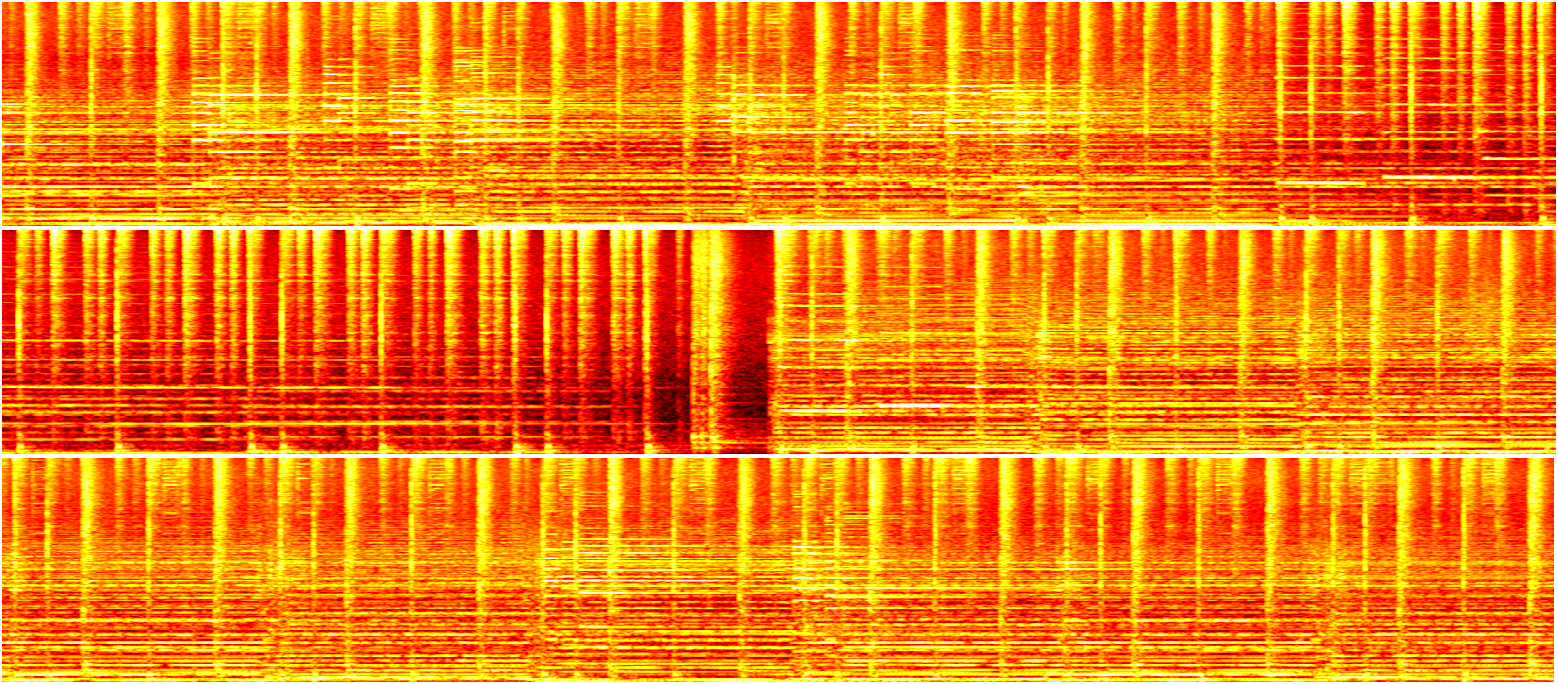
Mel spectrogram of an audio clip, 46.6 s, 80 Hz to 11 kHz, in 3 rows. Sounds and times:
Bowed string instrument: 0.0 - 21.2, 23.2 - 46.6
Guitar: 0.0 - 22.3, 23.0 - 46.6
Snare drum: 20.4 - 46.6.

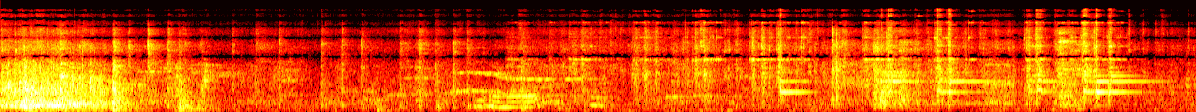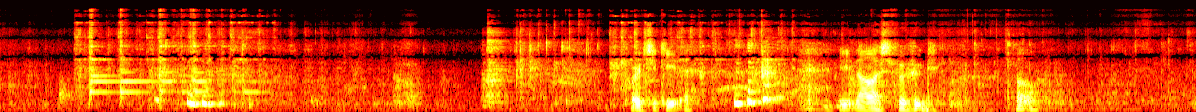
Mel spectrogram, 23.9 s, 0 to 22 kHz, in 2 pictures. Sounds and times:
Speech: 20.3 - 21.4.

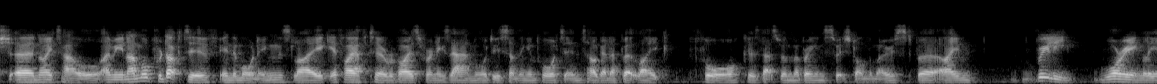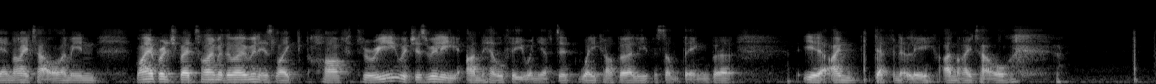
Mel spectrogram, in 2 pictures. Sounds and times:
Speech: 0.0 - 19.0, 19.6 - 21.8.

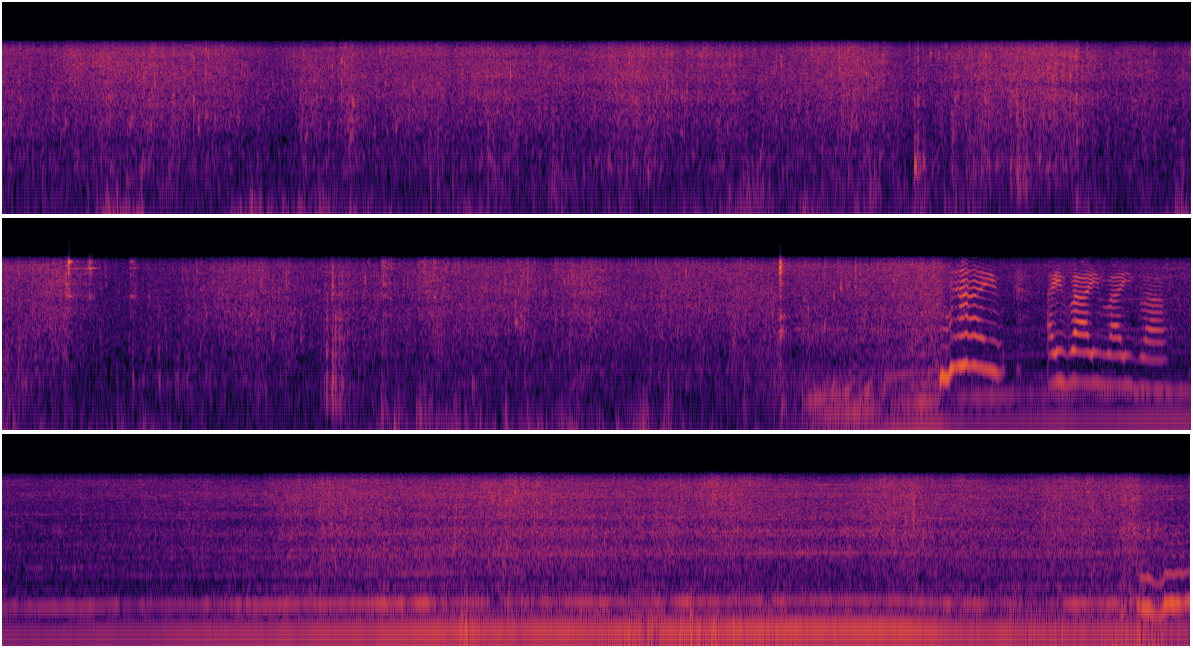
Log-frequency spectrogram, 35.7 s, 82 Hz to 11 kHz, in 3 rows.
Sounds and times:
Motorboat, speedboat: 0.0 - 35.6
Speech: 21.4 - 23.6.

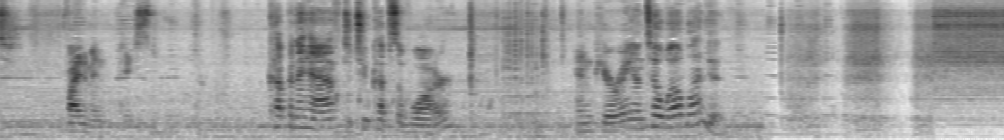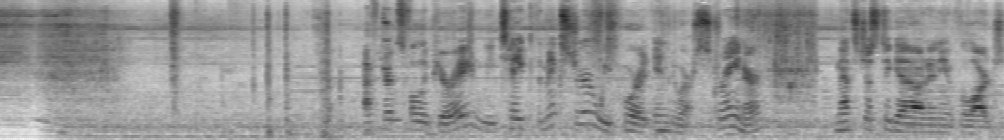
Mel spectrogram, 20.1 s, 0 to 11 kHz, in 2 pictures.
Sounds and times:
Blender: 7.8 - 11.9, 17.6 - 18.2.

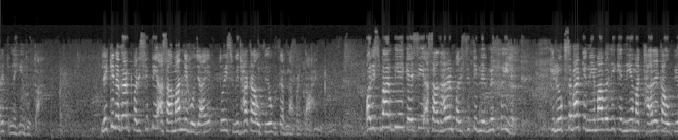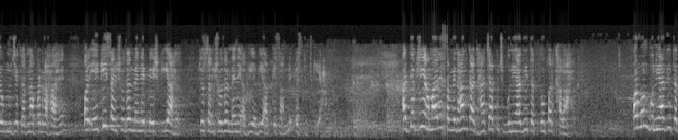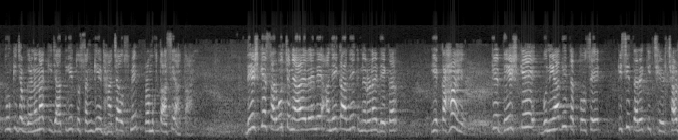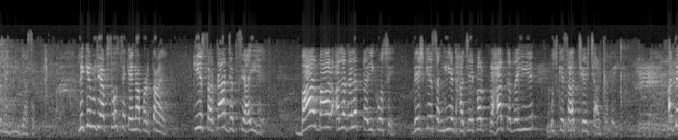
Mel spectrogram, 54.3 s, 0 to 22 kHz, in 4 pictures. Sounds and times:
Female speech, woman speaking: 0.0 - 0.9, 2.0 - 6.5, 7.3 - 20.2, 21.6 - 25.2, 26.2 - 31.0, 32.0 - 35.1, 35.7 - 41.4, 42.2 - 53.1, 54.0 - 54.2.

